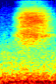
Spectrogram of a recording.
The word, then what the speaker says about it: Chut: And she bought this place and she named the whole thing the Shh. What do you say when you ask a child to be silent? And you spell it C-H-U-T.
